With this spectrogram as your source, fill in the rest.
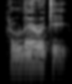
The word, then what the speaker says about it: hilarity: Hilarious, hilarity. The stress goes from the second to the third syllable, I-O-U-S to I-T-Y, or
